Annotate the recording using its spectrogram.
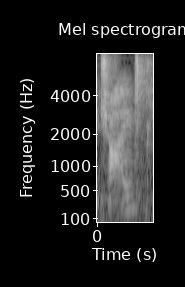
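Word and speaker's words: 茶: people drinking almost they chai well that's also kind of like chinese pronunciation we say cha which is tea we have a lot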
